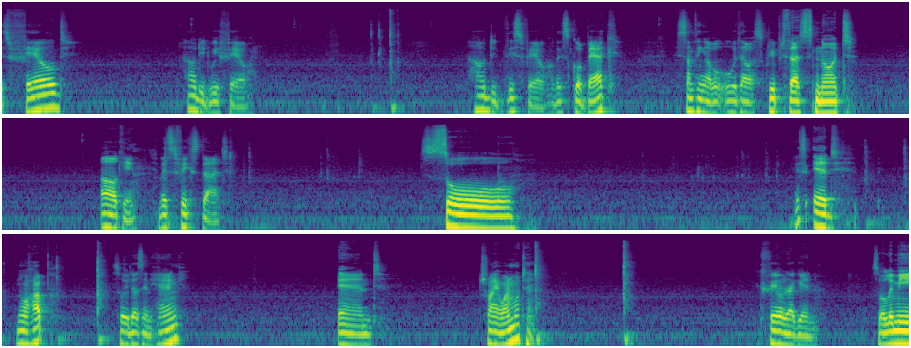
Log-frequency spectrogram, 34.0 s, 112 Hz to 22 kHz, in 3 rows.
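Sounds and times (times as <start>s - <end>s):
low steady hum: 0.0s - 34.0s
computer keyboard typing: 4.6s - 5.1s, 14.2s - 16.1s, 18.6s - 21.2s, 22.0s - 24.1s.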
